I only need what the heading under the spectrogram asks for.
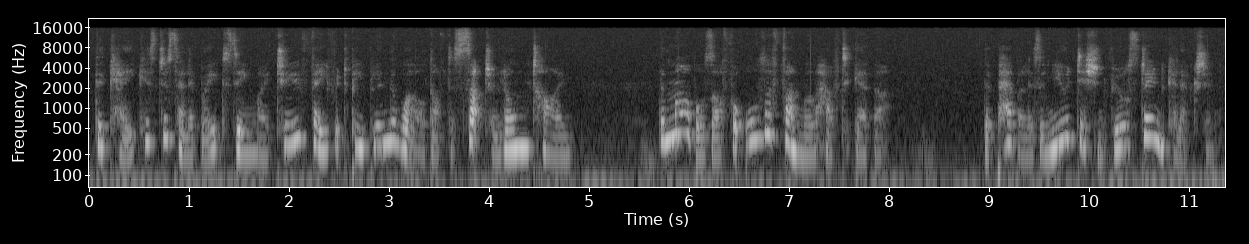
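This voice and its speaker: A woman in her thirties reading a children's bedtime story expressively, with dramatic emphasis and hushed passages. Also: on the high side, breathy edge, low-quality recording. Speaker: storybook reader. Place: small indoor nook lined with soft toys.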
